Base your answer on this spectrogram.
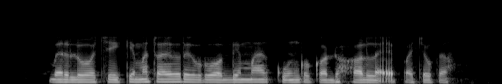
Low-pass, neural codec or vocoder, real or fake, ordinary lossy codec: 3.6 kHz; codec, 16 kHz, 4 kbps, X-Codec, HuBERT features, trained on balanced general audio; fake; none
